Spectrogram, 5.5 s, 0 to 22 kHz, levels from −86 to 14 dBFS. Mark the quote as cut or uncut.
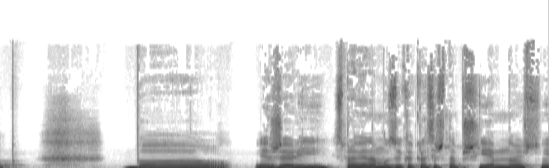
uncut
